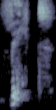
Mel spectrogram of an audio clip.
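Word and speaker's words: בֵית: bait is one of the Hebrew um letters that if it has a dot in it, it's pronounced one way and if it doesn't, it's pronounced another way.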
